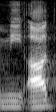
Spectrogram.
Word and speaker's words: میعاد: میعاد عین کو ہم انڈر لائن کریں گے، ہم میعاد کہتے ہیں.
